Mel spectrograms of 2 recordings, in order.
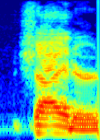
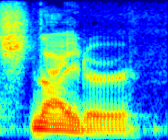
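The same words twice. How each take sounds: First: "Scheider" said slowly, no N after the Sh; careful corrective "Scheider", SHY-der; pronounced without N. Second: "Schneider" with an N right after the Sh; the mistaken name "Schneider", N clearly sounded; pronounced with N. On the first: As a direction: stress the missing N: Sh straight into the vowel in "Scheider". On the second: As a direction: say "Schneider" as SHNY-der. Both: Shown as a demonstration. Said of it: "Minus the N".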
